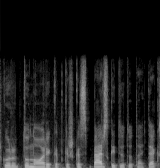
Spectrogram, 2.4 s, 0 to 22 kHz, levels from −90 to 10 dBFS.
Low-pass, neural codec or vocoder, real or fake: 14.4 kHz; none; real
